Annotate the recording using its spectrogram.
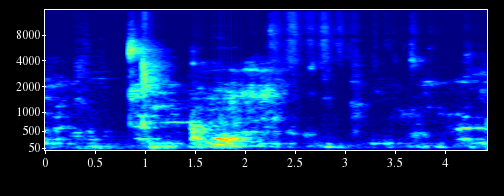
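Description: A sudden sharp sound about a second in, followed by low, indistinct voices in the room.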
